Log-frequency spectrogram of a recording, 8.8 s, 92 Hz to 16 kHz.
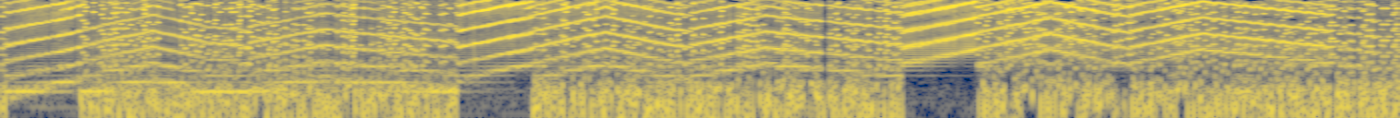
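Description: ArrayVisualizer's sorting sonification: a rapid stream of synthesized beeps whose pitch follows the array values being accessed, as an in-place merge sort runs on 4,096 numbers. The beeps sweep up and down in repeated zigzag glides, about half a second each way, over a dense buzzing layer whose low end cuts out briefly three times.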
